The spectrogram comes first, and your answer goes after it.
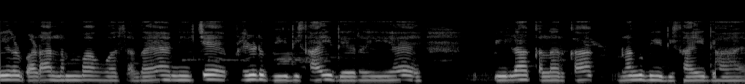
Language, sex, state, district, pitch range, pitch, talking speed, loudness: Hindi, female, Uttar Pradesh, Budaun, 185-210 Hz, 195 Hz, 175 wpm, -32 LUFS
